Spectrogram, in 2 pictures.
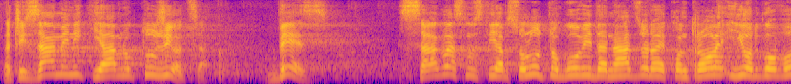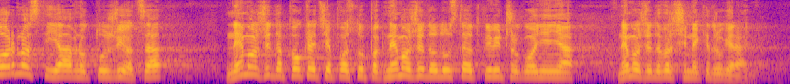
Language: Serbian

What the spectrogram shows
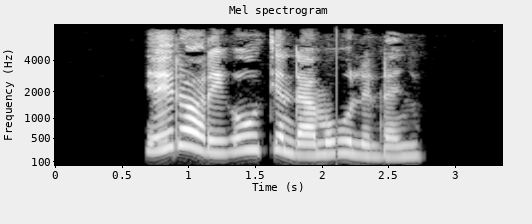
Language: Kalenjin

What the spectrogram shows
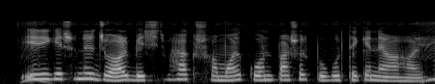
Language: Bangla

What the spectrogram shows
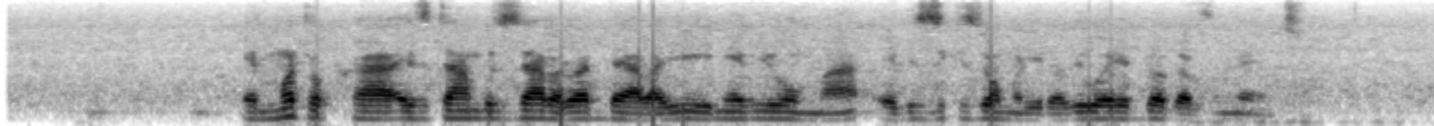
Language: Ganda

